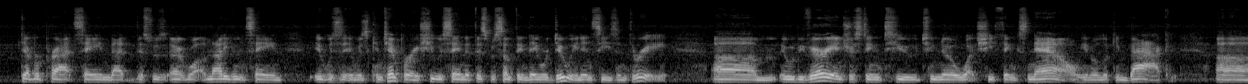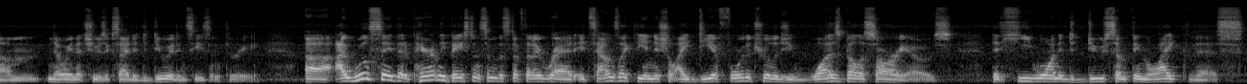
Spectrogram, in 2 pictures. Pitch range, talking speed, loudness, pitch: 110-145 Hz, 220 wpm, -25 LUFS, 120 Hz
